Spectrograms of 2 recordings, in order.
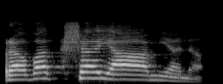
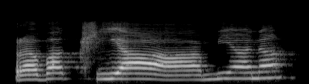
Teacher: The ksha is partial and it is joined to ya.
